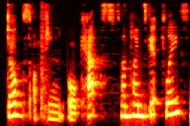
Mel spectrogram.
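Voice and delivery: plain reading voice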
